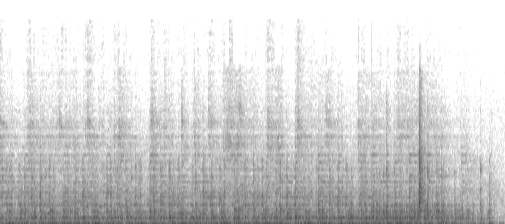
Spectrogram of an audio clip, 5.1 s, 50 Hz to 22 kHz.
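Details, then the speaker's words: 1951 Stromberg Carlson Velvet Action record changer: loud, lumpy mechanical rumble with irregular thumping drowning the record, from a worn idler wheel that needs replacing. "But of course, you can't hear it just mechanically because of all the noise this thing's making."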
